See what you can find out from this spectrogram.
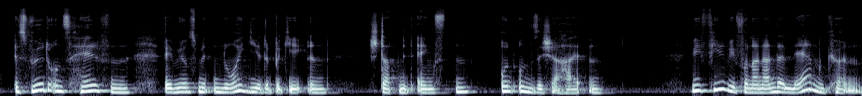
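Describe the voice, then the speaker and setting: Her voice is dark and mellow at a medium pitch, and this woman keeps a moderate pace and lively intonation, with very even loudness and long, frequent pauses. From Germany. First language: Turkish (speaking German). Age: 20s. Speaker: psychology content creator, educator. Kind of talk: scripted narration.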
